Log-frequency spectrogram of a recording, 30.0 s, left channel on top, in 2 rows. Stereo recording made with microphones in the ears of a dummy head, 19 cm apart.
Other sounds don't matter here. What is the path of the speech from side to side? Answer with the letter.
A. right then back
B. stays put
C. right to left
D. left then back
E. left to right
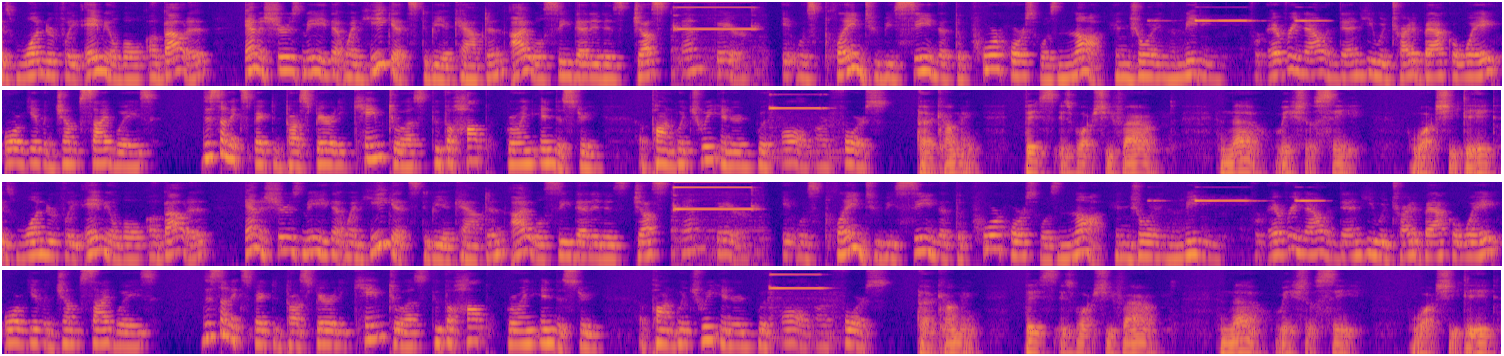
B.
